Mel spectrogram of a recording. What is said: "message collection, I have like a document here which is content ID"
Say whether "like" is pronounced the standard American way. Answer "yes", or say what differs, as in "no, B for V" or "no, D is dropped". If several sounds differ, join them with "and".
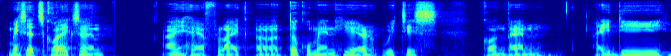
yes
